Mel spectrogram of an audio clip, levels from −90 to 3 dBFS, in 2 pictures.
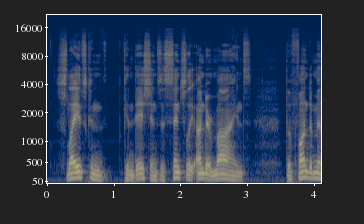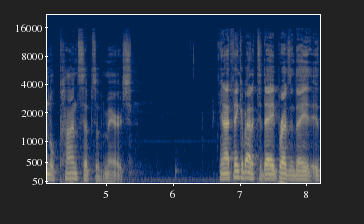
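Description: Overlapping chunks in this speech clip, at 1.40–1.42 s before "essentially undermines the fundamental", 3.42–3.44 s before "the fundamental concepts of", 5.44–5.46 s after "fundamental concepts of marriage", and 7.46–7.49 s: each 2-second chunk restarts 23 ms early, replaying that sliver as a regular stutter.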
